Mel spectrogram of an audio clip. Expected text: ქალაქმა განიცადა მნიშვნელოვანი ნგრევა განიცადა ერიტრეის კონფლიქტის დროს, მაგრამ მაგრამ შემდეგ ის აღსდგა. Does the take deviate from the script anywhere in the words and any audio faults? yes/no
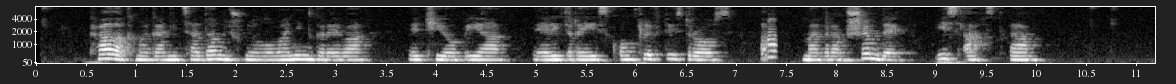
yes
